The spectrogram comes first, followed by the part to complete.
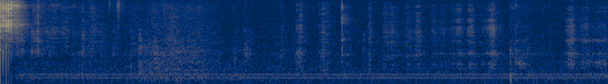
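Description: A knife trimming the edge of a stitched three-layer leather sheath: one short, loud slicing cut right at the start, then faint scraping cuts and small ticks.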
